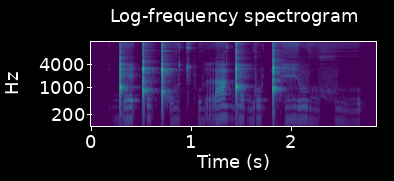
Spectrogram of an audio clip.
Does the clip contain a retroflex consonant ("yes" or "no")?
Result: no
